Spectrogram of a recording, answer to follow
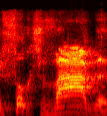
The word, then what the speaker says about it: Volkswagen: What you guys say, it's really Volkswagen. Yeah, okay? Everyone's saying it wrong.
